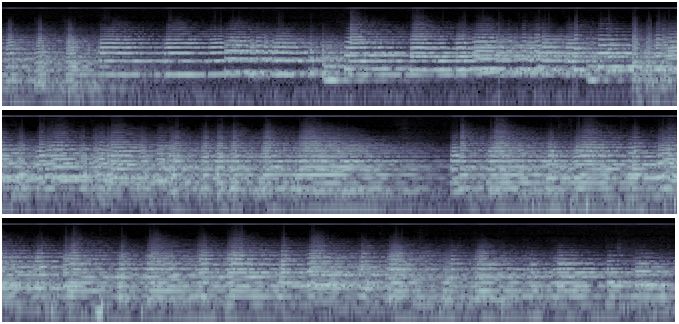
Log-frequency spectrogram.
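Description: Small trumpet ensemble playing a piece together, several parts sounding at once in held notes. About eleven seconds in, the sound briefly fades before the players come back in together.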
